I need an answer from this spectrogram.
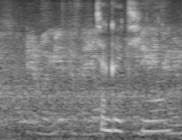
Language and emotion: Russian, neutral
